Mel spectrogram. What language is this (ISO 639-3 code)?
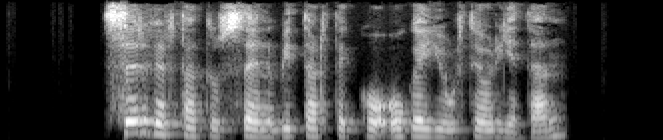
eus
